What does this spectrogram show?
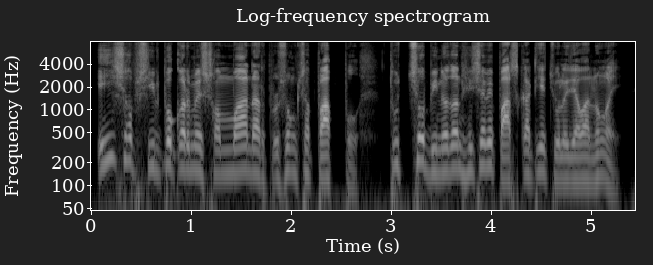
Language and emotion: Bengali, disgusted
